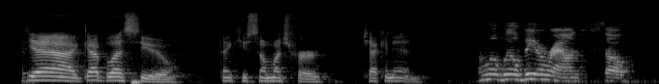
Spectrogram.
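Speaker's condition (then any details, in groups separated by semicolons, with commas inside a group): No condition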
